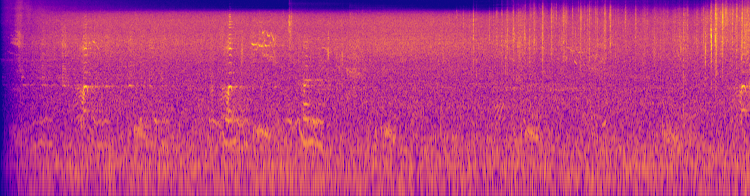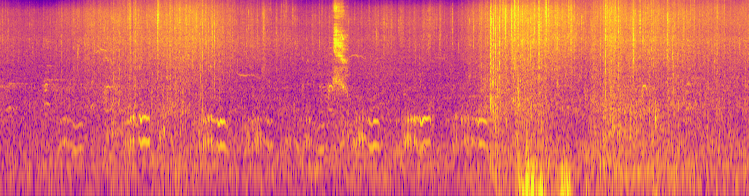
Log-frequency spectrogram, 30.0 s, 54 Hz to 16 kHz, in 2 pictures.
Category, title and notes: Soundscapes > Nature
BIRDMisc Pigeons-Goose-Gulls-Parakeets-Park Ambience GILLE DüSSELDORF Zoom H3VR 2025-11-27 Binaural
Ambisonics Field Recording converted to Binaural. Information about Microphone and Recording Location in the title.
ambisonics, spatial, binaural, birds, 3D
